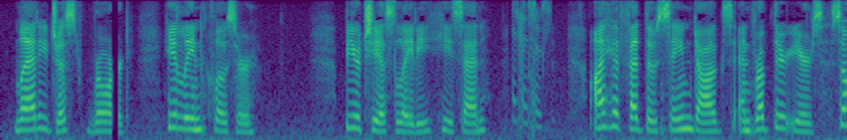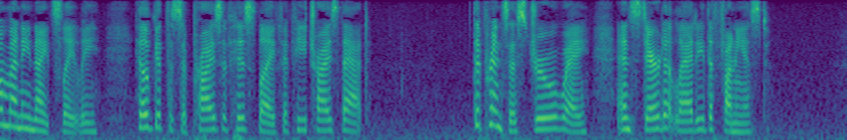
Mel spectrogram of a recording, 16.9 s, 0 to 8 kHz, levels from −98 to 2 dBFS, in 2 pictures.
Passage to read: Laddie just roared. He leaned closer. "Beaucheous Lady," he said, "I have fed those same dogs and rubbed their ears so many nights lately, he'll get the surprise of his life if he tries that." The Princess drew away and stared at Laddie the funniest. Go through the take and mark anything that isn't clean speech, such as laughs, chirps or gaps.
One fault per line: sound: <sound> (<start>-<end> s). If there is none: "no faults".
sound: dropout (1.1-1.2 s)
sound: chirp (5.1-5.6 s)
